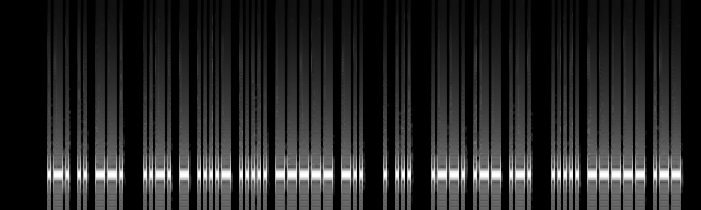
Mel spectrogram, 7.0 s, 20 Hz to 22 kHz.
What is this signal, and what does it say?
Morse code, heard as a keyed tone, about 40 wpm, 700 Hz. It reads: RIG FT450D ES PWR 50W
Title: K1USN SST QSO Practice 40wpm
